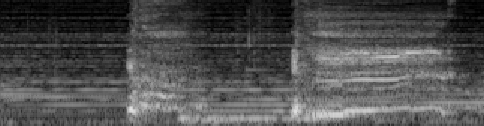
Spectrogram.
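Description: A man coughing hard into his fist: a sudden fit about half a second in, and a second one about a second later, over soft background music.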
